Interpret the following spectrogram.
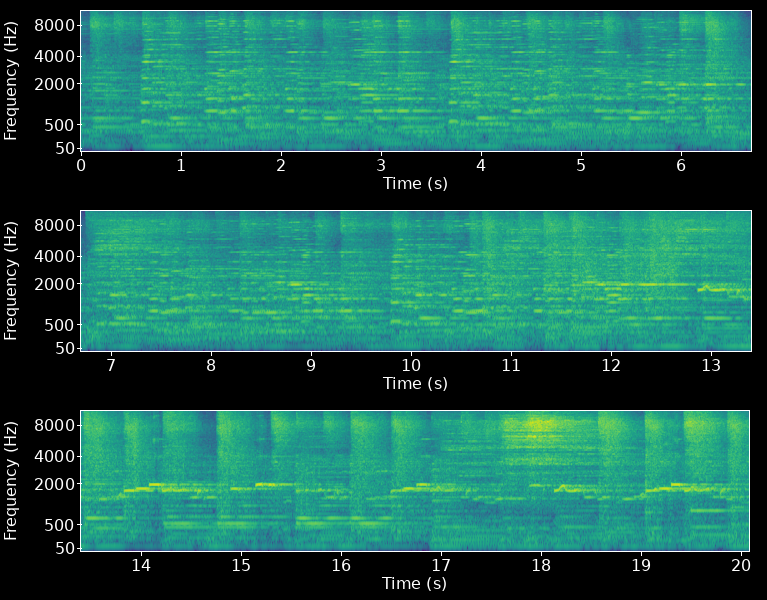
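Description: Live band music: a steady groove on bass guitar, drum kit and hand drum, with a high, ornamented melody on a shvi, the Armenian wooden fipple flute, coming in about halfway.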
